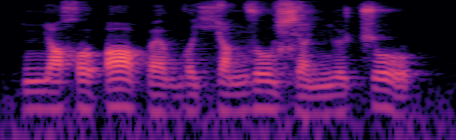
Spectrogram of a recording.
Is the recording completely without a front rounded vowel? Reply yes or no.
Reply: no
